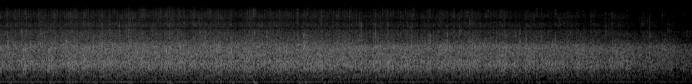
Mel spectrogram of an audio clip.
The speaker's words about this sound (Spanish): ¿Cuántos les pueden dar un aplauso a Dios por eso?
